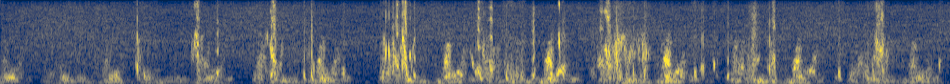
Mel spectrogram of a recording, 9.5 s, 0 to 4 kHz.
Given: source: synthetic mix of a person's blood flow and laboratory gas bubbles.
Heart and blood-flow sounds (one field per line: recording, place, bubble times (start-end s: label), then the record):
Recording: Doppler ultrasound of blood flow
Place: precordium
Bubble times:
1.33-1.57 s: bubbles
1.90-2.04 s: bubbles
2.14-2.21 s: bubbles
2.56-2.83 s: bubbles
3.01-3.15 s: bubbles
3.40-3.46 s: bubbles
3.79-4.18 s: bubbles
4.70-4.96 s: bubbles
5.01-5.26 s: bubbles
5.30-5.39 s: bubbles
5.56-5.67 s: bubbles
5.96-6.51 s: bubbles
6.91-7.05 s: bubbles
7.11-7.18 s: bubbles
7.25-7.32 s: bubbles
7.47-7.60 s: bubbles
7.67-7.78 s: bubbles
8.34-8.44 s: bubbles
8.65-8.89 s: bubbles
9.38-9.42 s: bubbles
From the record:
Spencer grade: 3 (all of the cardiac periods contain showers or single bubble signals, but not dominating or overriding the cardiac motion signals)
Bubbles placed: only in the low amplitude regions of the cardiac cycle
